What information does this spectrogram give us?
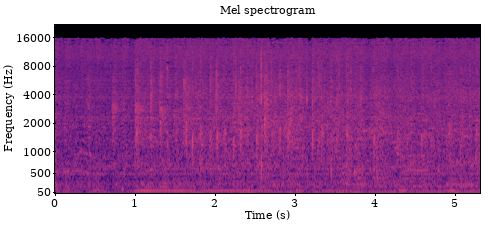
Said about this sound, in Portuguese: com carinho e uma salva de palmas, chamamos o senhor Virgílio Matias da Rosa, secretário municipal de obras.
